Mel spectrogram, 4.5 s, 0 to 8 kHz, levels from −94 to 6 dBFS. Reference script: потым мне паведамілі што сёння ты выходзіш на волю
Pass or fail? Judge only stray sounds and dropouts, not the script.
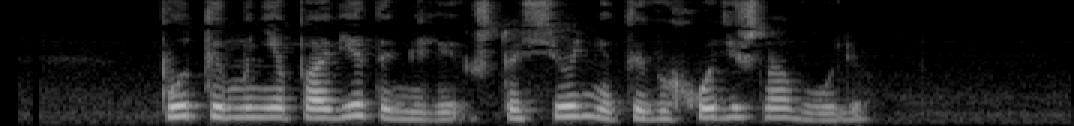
pass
